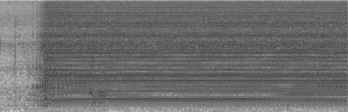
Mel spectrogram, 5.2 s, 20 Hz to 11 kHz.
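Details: Ryobi RY142711VNM electric pressure washer, formerly tripping the breaker, after a new CBB60 120 µF capacitor: motor spins up in under a second and holds a steady hum on a 50 ft 16-gauge extension cord; a failure to restart is blamed on the cord; repair called a success.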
